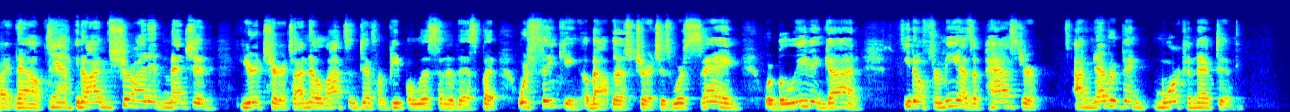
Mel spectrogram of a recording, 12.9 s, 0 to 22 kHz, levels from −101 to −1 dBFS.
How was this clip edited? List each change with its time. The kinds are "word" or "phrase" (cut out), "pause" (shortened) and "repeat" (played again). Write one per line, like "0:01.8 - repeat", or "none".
none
